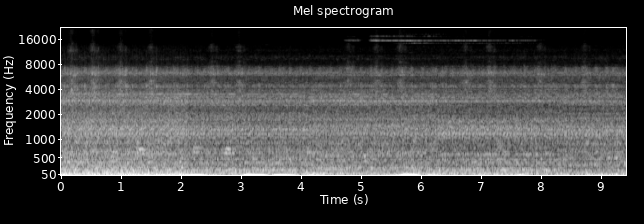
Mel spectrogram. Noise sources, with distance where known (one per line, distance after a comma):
engine of unclear size, near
